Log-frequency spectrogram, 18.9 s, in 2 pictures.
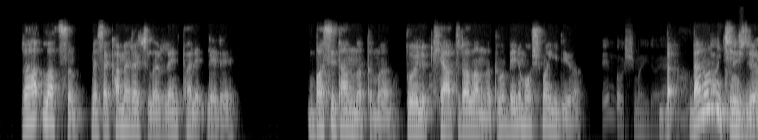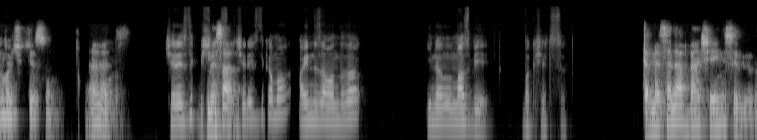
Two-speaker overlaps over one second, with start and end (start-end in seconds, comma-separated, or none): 8.2-9.7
